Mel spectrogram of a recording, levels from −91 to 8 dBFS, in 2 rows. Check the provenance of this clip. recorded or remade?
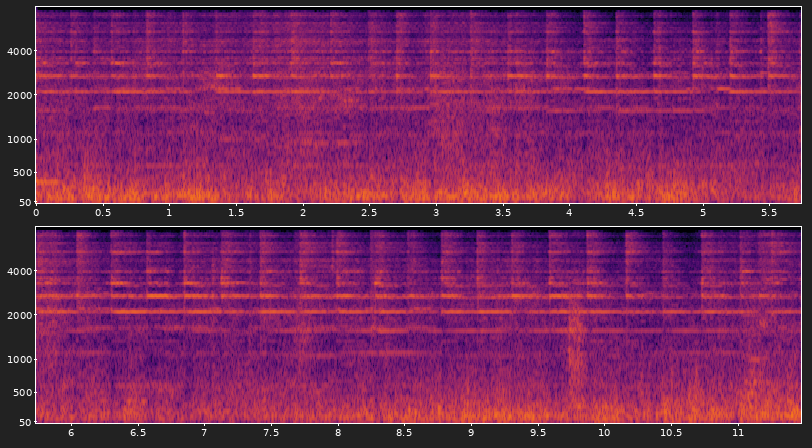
remade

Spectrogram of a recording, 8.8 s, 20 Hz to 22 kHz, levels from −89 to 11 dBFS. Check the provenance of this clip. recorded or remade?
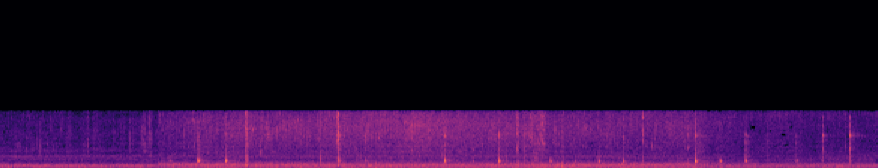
recorded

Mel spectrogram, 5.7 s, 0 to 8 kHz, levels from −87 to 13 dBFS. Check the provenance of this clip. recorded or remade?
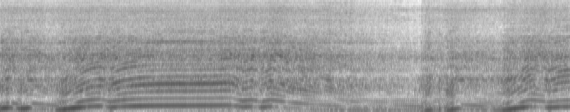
recorded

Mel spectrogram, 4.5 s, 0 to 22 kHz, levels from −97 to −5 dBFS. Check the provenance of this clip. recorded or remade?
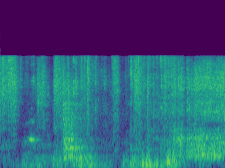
recorded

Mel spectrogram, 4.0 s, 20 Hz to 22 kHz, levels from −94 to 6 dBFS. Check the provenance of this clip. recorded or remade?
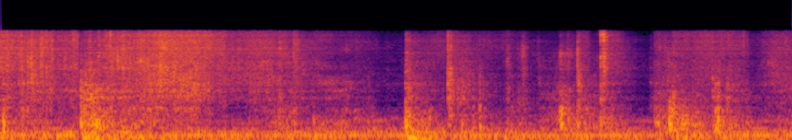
remade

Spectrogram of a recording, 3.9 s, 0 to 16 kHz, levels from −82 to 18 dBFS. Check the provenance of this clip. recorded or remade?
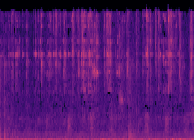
recorded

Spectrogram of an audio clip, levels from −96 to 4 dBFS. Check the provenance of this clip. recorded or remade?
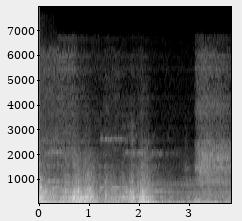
remade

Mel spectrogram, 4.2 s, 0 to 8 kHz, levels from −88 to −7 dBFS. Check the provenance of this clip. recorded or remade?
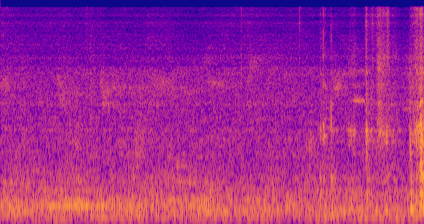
remade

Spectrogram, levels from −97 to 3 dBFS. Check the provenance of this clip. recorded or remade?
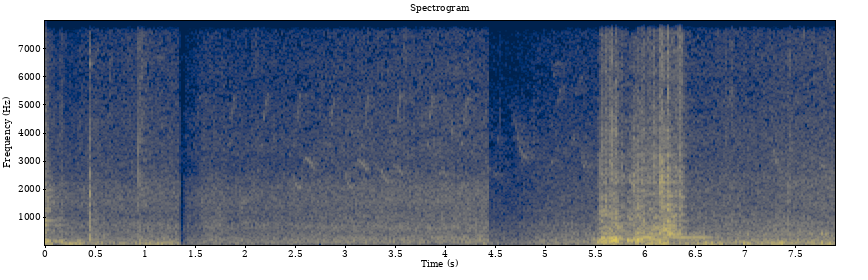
recorded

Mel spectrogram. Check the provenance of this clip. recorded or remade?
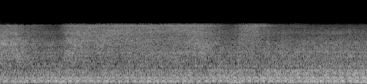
remade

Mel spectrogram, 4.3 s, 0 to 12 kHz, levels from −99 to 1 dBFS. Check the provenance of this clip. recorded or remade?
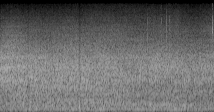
recorded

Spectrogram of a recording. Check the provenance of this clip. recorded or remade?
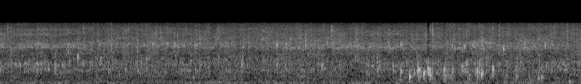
remade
